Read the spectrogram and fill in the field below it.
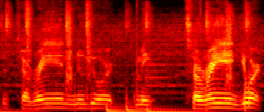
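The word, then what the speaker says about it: Taurean York: Tyron York. That's how you pronounce it.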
